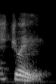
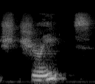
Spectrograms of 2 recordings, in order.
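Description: First: The final T sound is dropped. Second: The final T sound is clearly audible. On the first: The speaker calls it wrong. "don't say number 1, straight" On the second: The speaker calls it right. "I want to hear that T. Make sure you pronounce that T"

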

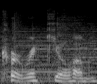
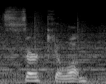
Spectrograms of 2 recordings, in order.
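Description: First: The word is said with four syllables. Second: The word is said with three syllables. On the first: The speaker calls it right. "That word was curriculum" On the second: The speaker calls it wrong. "not circulum"

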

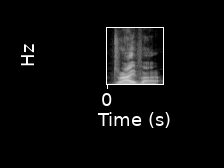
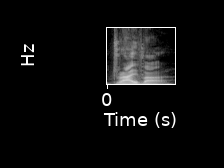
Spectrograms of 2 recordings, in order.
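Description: Both takes have the same delivery.

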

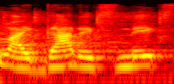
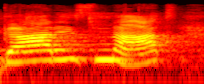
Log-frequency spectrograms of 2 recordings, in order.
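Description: First: The last word rhymes with Twix. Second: The last word rhymes with knocks. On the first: "like God is Nix, like Twix" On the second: "She gave me God is Knox, so I could be like knock your ass out"

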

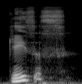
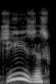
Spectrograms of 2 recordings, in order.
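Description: First: The name starts with a soft 'zh' sound. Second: The name starts with an English 'j' sound. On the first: "in Portuguese they would call him Jesus" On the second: "English speakers call him Jesus with a J"

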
